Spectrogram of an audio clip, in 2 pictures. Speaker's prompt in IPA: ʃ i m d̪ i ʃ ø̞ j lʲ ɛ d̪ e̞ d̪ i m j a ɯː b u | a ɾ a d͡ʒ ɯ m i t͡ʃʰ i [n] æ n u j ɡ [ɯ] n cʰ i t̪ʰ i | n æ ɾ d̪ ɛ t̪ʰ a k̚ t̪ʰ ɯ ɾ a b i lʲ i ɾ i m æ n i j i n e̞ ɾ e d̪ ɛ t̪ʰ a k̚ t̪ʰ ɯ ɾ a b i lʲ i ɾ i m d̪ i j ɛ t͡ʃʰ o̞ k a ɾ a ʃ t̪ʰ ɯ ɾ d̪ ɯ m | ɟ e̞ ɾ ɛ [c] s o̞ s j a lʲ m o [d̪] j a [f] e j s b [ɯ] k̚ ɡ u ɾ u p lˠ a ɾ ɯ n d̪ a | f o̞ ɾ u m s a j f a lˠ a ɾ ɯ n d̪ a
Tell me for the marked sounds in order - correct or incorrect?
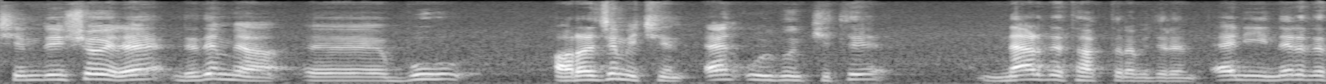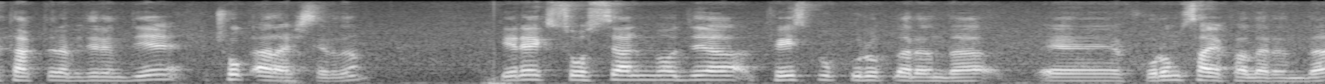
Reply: correct, incorrect, correct, correct, correct, incorrect

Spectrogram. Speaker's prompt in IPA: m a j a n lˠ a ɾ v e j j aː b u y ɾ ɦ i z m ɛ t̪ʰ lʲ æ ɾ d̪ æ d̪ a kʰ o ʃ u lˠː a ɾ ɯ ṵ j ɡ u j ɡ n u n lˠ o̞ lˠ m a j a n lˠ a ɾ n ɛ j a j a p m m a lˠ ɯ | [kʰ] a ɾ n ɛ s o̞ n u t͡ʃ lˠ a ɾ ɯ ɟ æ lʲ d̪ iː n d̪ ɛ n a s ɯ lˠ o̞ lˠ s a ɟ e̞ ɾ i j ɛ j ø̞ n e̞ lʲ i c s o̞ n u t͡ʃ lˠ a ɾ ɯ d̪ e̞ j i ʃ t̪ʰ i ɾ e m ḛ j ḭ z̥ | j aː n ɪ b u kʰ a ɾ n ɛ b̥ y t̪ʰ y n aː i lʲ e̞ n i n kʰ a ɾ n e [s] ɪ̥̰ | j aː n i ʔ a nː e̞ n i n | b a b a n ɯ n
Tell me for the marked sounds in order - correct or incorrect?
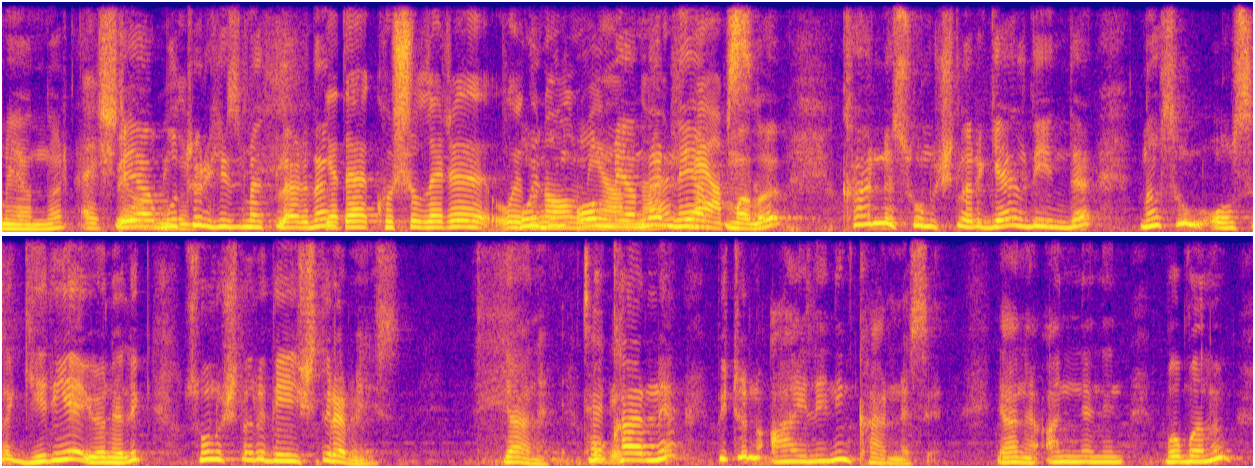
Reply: correct, correct

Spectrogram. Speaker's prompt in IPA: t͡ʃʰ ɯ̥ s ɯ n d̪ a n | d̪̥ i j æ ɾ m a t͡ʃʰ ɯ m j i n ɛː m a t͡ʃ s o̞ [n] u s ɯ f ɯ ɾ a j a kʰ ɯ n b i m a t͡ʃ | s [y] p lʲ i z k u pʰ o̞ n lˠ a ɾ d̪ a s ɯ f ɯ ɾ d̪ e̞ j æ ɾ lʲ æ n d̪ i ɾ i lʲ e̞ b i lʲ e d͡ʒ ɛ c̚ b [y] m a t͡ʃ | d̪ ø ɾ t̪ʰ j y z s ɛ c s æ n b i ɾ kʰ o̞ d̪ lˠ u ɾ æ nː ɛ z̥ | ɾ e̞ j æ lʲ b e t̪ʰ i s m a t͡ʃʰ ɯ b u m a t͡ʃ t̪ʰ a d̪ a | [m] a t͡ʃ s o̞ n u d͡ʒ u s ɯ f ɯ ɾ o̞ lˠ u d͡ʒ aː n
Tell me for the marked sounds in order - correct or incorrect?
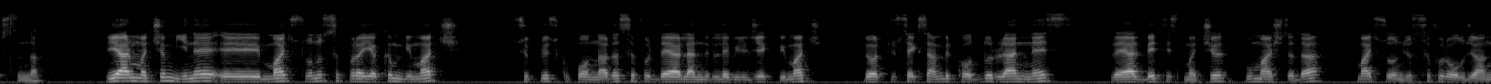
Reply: correct, correct, incorrect, correct

